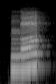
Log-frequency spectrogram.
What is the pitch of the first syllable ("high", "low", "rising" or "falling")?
rising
